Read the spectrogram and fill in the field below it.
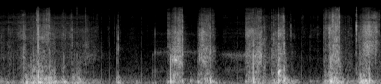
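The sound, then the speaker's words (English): Elementary school-style scissors cut through material in a series of crisp, scratchy snips, the strokes coming in an uneven rhythm with a low rustle between them and no talking. “Good old elementary scissors.”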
